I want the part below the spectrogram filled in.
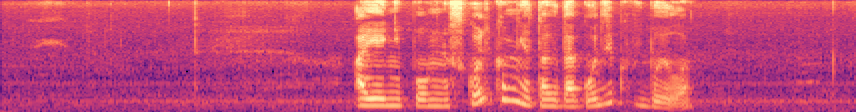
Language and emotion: Russian, neutral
